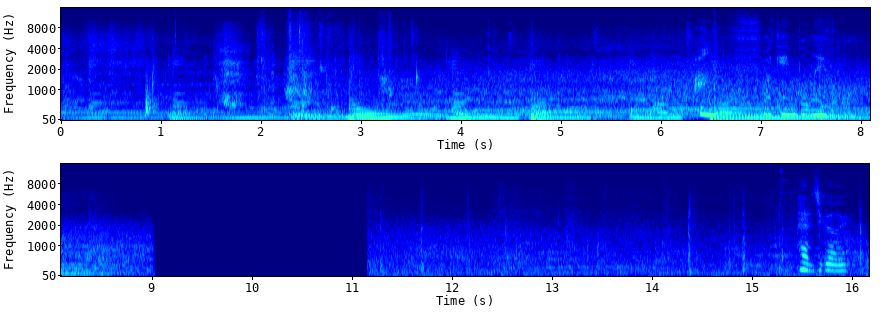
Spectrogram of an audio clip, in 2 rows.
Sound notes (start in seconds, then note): 1.5 sighs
